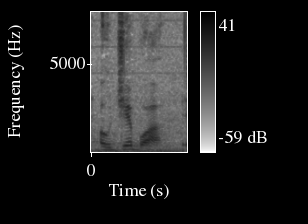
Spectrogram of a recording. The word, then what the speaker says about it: Ojibwa: So I also learned Chippewa, home of my, I just love that university, but Ojibwa is the Native American pronunciation of Chippewa.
